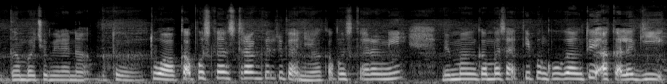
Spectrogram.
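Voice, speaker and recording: A woman's voice: fairly high pitch, darkish tone. A woman with a Malaysian Malay accent hosts a casual livestream, answering viewer comments bluntly and mixing Malay with English while she scolds her audience. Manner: blunt and scolding, often asks "faham tak?".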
